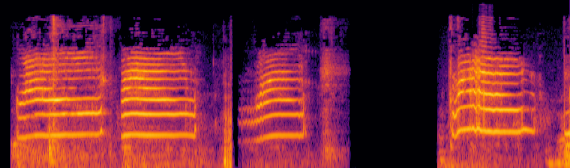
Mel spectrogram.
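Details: Domestic cat meowing: three drawn-out, steady-pitched meows in the first three seconds, a short pause of silence, then a final longer meow that rises slightly; each call rich and harmonic, recorded indoors.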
